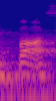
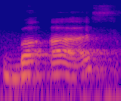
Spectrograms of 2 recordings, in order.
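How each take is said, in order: First: The word is said as one syllable. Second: The word is split into two syllables. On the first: The speaker calls it right. "I say bus" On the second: The speaker calls it wrong. "I don't say bus"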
